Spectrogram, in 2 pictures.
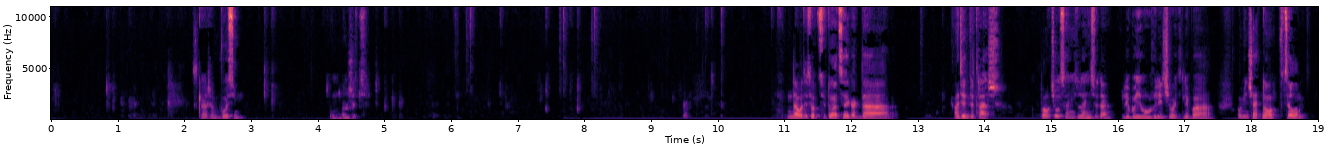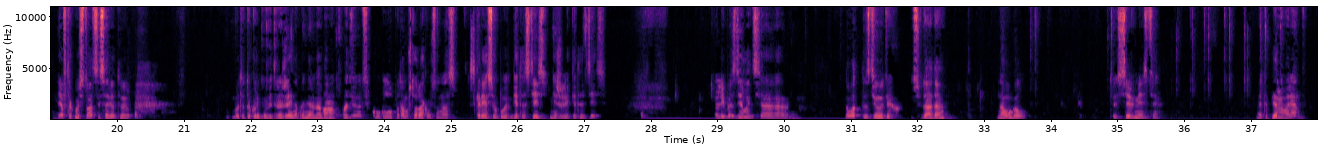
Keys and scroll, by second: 0.9 Return, 3.1 F4, 5.0 Return, 5.8 space, 7.2 Delete, 8.9 ctrl+s, 13.9 ctrl+s, 18.3 ctrl+s, 28.8 ctrl+z, 32.7 ctrl+y.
